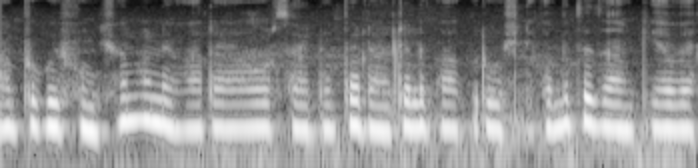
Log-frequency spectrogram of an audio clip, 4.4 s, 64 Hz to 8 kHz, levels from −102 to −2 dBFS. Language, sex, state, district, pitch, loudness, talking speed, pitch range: Hindi, female, Delhi, New Delhi, 205 Hz, -15 LUFS, 260 wpm, 200-215 Hz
